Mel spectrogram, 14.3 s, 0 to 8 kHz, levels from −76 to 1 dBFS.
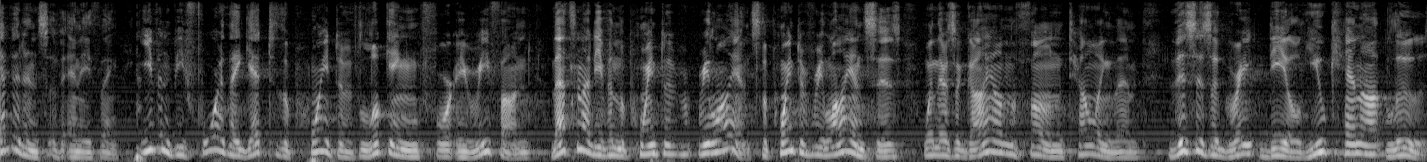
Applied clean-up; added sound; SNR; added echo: none; none; none; none.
